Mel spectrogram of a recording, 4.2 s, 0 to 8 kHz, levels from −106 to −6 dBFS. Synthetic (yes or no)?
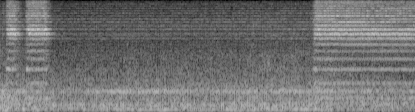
yes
